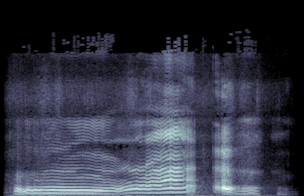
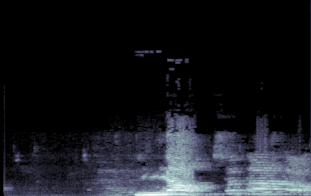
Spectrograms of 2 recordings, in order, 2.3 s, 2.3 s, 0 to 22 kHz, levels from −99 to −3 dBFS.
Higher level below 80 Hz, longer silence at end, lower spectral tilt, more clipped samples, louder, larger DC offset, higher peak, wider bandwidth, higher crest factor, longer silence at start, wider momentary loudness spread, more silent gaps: about the same, -54 dBFS vs -52 dBFS; first, 0.35 s vs 0 s; second, 0 dB/octave vs -6.5 dB/octave; neither; second, -20 LUFS vs -13 LUFS; neither; about the same, -2 dBFS vs 0 dBFS; first, 18 kHz vs 8.6 kHz; about the same, 20 dB vs 16 dB; second, 0.1 s vs 1 s; second, 7 LU vs 13 LU; neither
